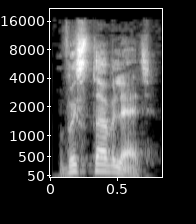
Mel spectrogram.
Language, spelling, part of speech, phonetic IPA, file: Russian, выставлять, verb, [vɨstɐˈvlʲætʲ], Ru-выставлять.ogg
- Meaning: 1. to put forward, to move out, to put outside, to bring forward, to place in front 2. to set out, to display, to present 3. to flaunt 4. to propose, to suggest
